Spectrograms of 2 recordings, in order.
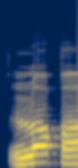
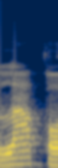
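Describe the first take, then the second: First: লক said "lo-qo", first vowel rounded; mispronounced rounded vowel. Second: লাক said "la-qo", first vowel open; correct open vowel. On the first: Teacher warning learners off the mistake, rounded "lo" in লক. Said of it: "লক হবে না". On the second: Teacher giving learners the right form, open "la" in লাক. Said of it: "লাক হবে". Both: Shown as a demonstration.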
